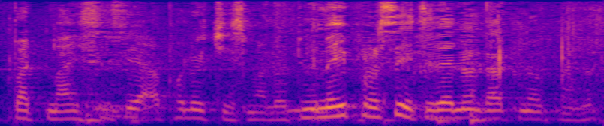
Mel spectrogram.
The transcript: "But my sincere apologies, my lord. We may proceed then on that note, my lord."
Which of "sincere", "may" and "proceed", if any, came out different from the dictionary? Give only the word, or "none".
sincere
